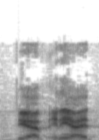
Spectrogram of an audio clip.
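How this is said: It is said in his natural speaking voice. The speaker calls it wrong. "it made me do my regular voice"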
